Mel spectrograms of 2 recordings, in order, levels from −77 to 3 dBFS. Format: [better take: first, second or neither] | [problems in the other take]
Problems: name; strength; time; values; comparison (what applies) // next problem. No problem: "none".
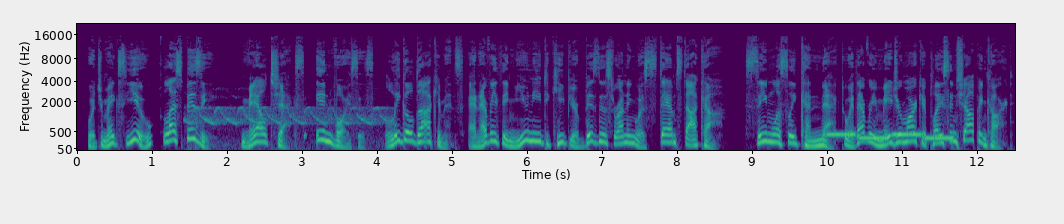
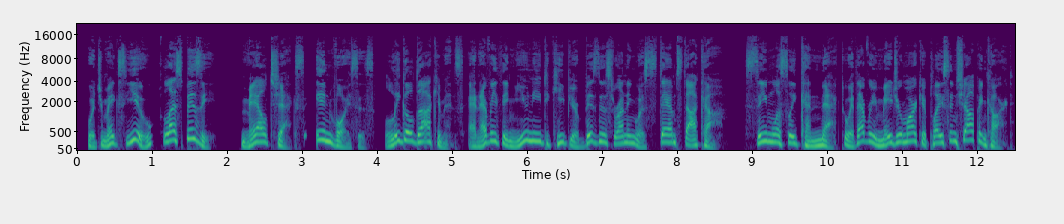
second | siren; faint; from 1.5 to 4 s; peak 10 dB below the speech // siren; loud; from 10 to 12 s; peak level with the speech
